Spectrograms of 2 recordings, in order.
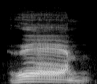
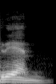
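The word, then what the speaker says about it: ran: আই র্যান, রান র্যান, র্যান উচ্চারণটা কেমন হয়, আই র্যান, রে এক পাশে একটু বেঁকে যায়।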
